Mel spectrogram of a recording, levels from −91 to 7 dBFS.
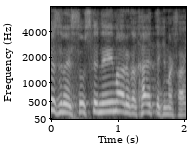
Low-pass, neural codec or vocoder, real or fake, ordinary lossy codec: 7.2 kHz; autoencoder, 48 kHz, 32 numbers a frame, DAC-VAE, trained on Japanese speech; fake; none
